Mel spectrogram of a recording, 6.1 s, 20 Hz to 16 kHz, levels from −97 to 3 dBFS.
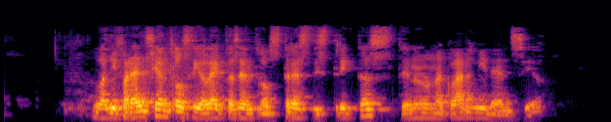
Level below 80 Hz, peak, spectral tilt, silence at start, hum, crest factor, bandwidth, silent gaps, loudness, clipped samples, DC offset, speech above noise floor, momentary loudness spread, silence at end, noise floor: -62 dBFS; -2 dBFS; -5 dB/octave; 0.9 s; none; 16 dB; 8 kHz; none; -18 LUFS; under 0.1%; under 0.1%; 71 dB; 14 LU; 0.7 s; -88 dBFS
